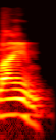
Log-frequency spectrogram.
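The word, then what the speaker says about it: climb: क्लाइम। एम के बाद भी साइलेंट रहता है।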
